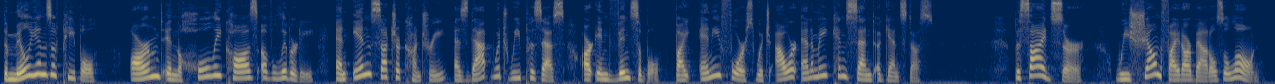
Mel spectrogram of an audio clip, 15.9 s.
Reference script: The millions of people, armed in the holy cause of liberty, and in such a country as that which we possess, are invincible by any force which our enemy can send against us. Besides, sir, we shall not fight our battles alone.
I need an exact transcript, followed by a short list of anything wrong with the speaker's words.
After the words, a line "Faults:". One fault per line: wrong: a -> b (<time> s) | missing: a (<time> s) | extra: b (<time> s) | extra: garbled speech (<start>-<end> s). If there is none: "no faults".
The millions of people, armed in the holy cause of liberty, and in such a country as that which we possess, are invincible by any force which our enemy can send against us. Besides, sir, we shall fight our battles alone.
Faults:
missing: not (14.5 s)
